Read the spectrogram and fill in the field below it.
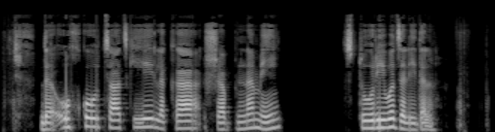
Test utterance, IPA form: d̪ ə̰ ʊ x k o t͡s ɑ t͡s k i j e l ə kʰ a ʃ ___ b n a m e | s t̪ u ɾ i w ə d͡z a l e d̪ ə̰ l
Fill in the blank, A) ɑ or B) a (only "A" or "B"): B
